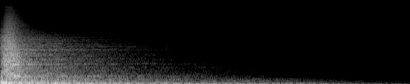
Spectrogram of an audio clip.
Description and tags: Cinematic Hit 3
A lot of effort and time goes into making these sounds.
An orchestral hit you might hear in a television show, movie, radio play, etc. I personally imagine hearing this when a vengeful hero lands a heavy blow on their sworn enemy.
Produced with Ableton.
